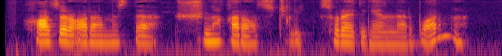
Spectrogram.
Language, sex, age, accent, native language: Uzbek, female, 25-34, Toshkent shahri, Uzbek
